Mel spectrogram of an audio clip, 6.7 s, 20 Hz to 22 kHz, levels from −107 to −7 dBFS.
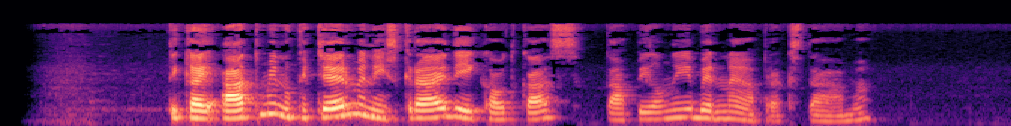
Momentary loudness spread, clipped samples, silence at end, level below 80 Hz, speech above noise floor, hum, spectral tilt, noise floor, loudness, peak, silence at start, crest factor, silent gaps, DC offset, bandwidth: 20 LU; under 0.1%; 0.95 s; -66 dBFS; 52 dB; none; -4 dB/octave; -71 dBFS; -19 LUFS; 0 dBFS; 1.1 s; 20 dB; none; under 0.1%; 11.5 kHz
